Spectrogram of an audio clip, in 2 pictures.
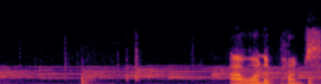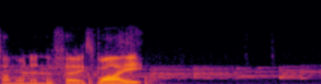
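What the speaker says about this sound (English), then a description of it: "I can understand that they were going for gramophone sounds like this" Tinkling, music-box-like tune with a gramophone feel from the Alone in the Dark video game, playing softly throughout while game voices speak over its middle.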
